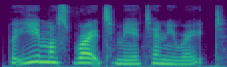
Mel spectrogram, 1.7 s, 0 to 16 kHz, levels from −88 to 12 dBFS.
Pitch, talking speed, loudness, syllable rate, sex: 235 Hz, 315 wpm, -18 LUFS, 6.8 syllables/s, female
